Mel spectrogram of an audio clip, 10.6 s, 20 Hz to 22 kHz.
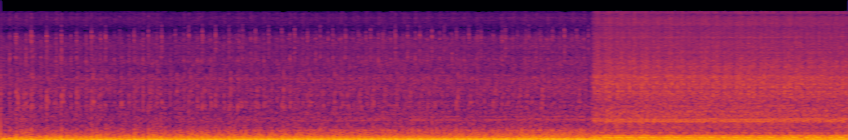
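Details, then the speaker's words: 1959 Chevy El Camino V8, first start after fixing overheating damage, cold, water temp just rising: deep idle with fast light tapping that is easing. Owner suspects a dry cylinder smoothing out. "And that noise I heard was more in this area, and it's actually getting uh better. It's not as bad. I think that might have been that dry cylinder, but it's smoothing out."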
